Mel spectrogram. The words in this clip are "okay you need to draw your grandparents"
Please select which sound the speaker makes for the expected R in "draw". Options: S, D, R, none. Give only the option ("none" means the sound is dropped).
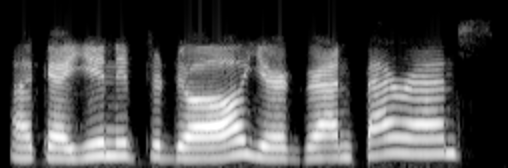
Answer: none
